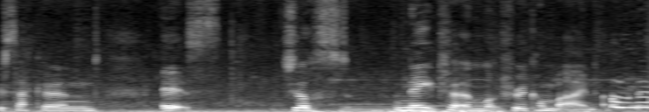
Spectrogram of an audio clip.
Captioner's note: doorbell rings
